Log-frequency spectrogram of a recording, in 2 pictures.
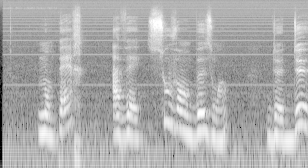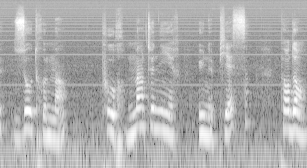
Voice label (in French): dictee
